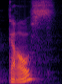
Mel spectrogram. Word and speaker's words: Gauss: So they have his name at the front, and his name is Carl Friedrich Gauss. So what looks like a B on the end is actually double S in German.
